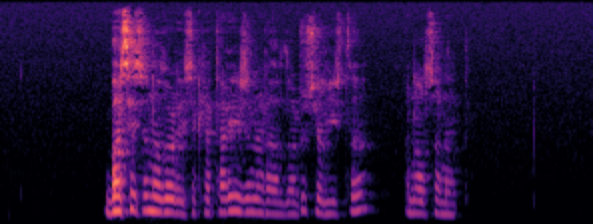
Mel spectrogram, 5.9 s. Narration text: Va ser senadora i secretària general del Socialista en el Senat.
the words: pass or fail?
pass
